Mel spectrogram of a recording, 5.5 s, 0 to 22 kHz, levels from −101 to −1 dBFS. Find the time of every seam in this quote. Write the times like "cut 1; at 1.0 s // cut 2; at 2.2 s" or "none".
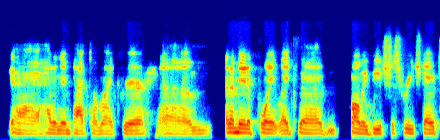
cut 1; at 2.7 s

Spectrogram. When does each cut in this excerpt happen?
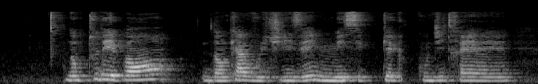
cut 1; at 2.3 s // cut 2; at 4.0 s

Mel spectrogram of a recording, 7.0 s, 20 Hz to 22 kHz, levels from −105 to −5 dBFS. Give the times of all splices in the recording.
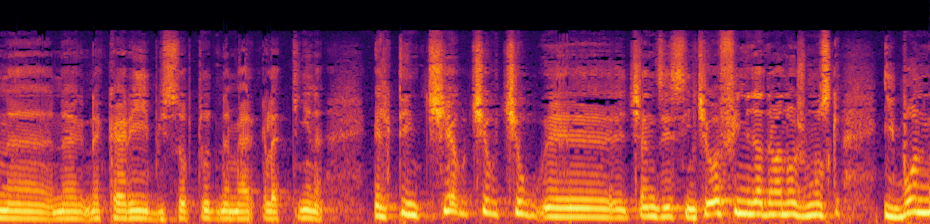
none

